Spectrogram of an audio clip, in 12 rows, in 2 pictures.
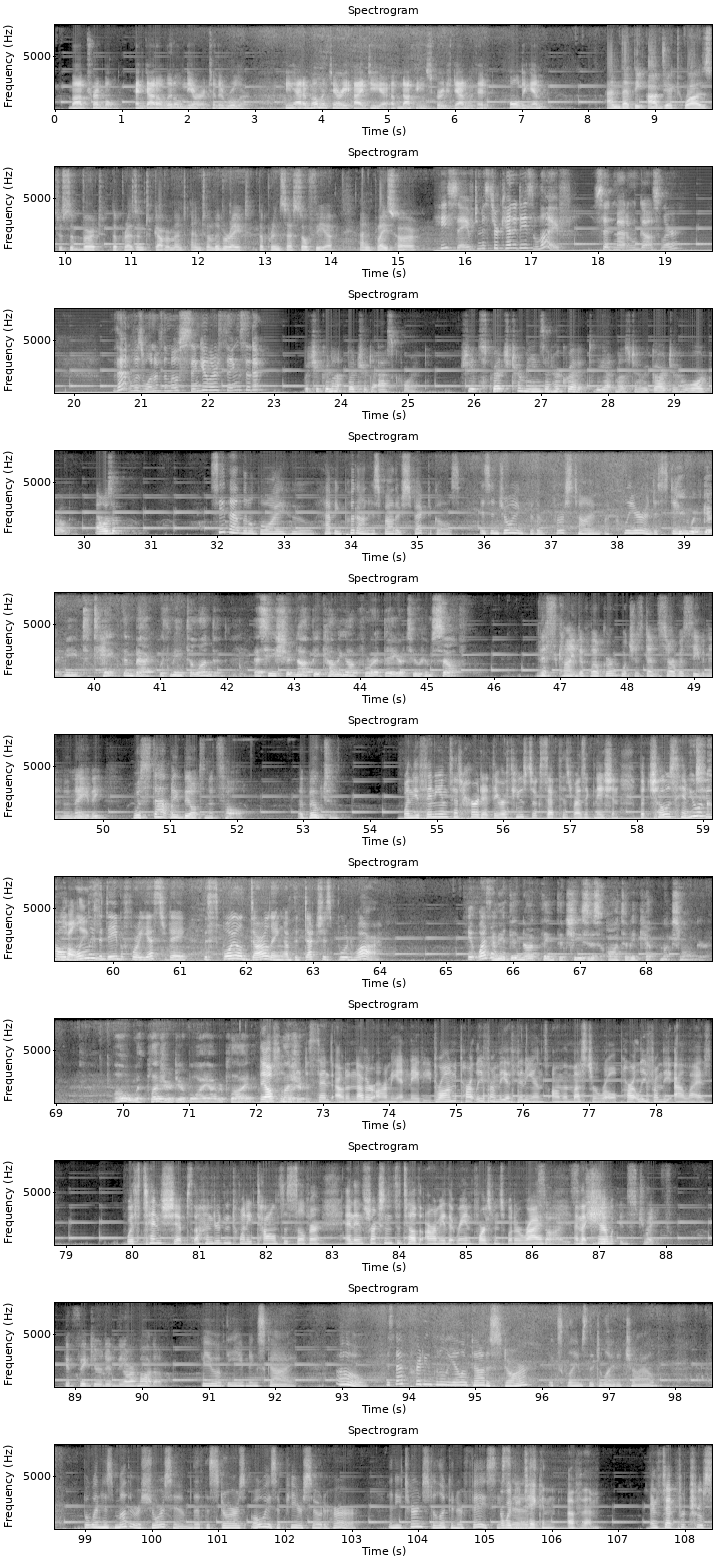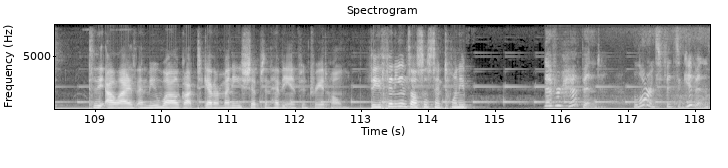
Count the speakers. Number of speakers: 9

